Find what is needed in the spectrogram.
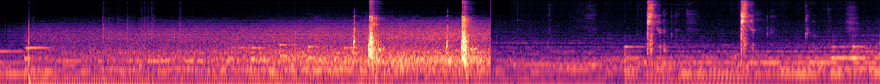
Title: Adorable Baby Sneeze Moments that Will Melt Your Heart! #baby #anime #babysongs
